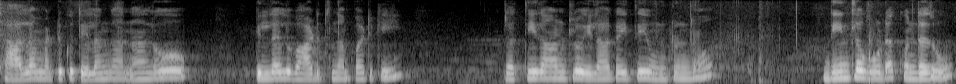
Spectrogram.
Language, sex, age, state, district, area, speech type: Telugu, female, 18-30, Telangana, Nizamabad, urban, spontaneous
